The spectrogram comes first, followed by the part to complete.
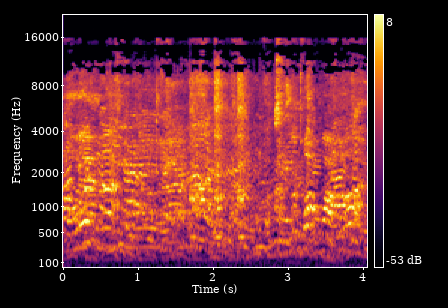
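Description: Several people talking at once: overlapping chatter of voices with no single clear speaker.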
